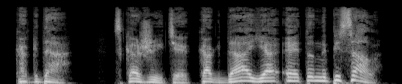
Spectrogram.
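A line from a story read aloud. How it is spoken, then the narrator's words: Exclamation. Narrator (Russian): воскликнула Манон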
